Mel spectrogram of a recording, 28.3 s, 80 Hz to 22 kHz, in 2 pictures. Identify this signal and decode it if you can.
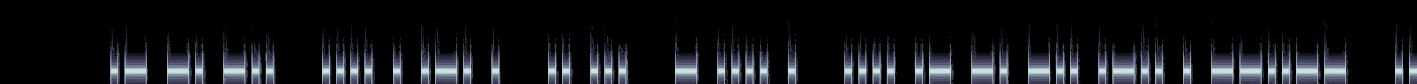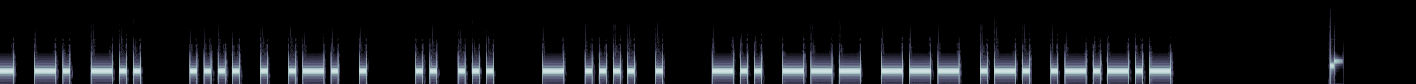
Morse code, heard as a keyed tone, about 17 wpm, 700 Hz. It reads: AND HERE IS THE HANDLE, AND HERE IS THE DOOR.
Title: Sentences from Top 1100 Words 17wpm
